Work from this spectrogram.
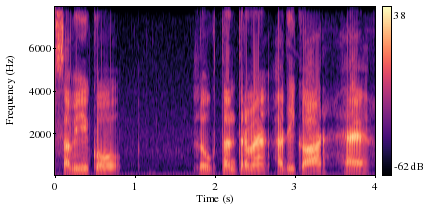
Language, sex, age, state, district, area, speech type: Hindi, male, 30-45, Madhya Pradesh, Hoshangabad, rural, spontaneous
